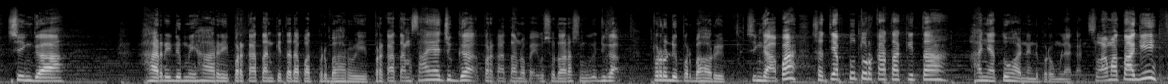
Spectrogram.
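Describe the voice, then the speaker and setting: A man's voice: fairly high pitch, fast, sharp tone, big-room sound, soft background music. A man preaching a morning devotional sermon, emphatic and repetitive, often calling out to his listeners. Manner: emphatic, repeats phrases, addresses listeners as saudara.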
